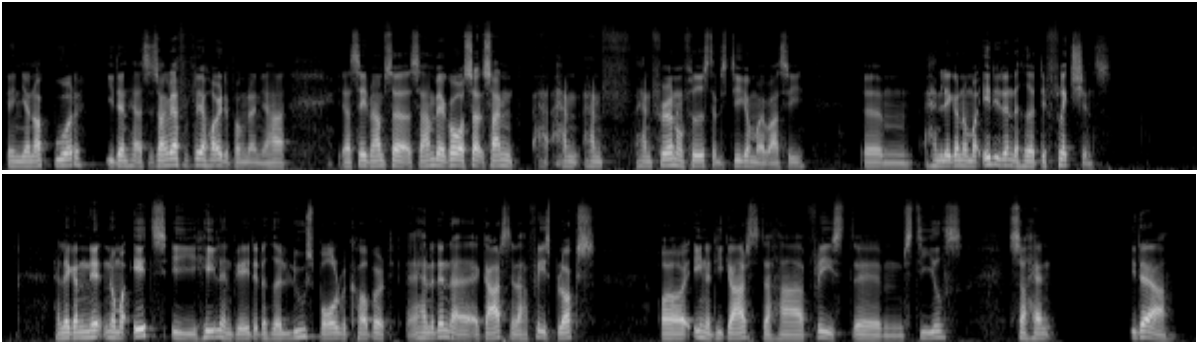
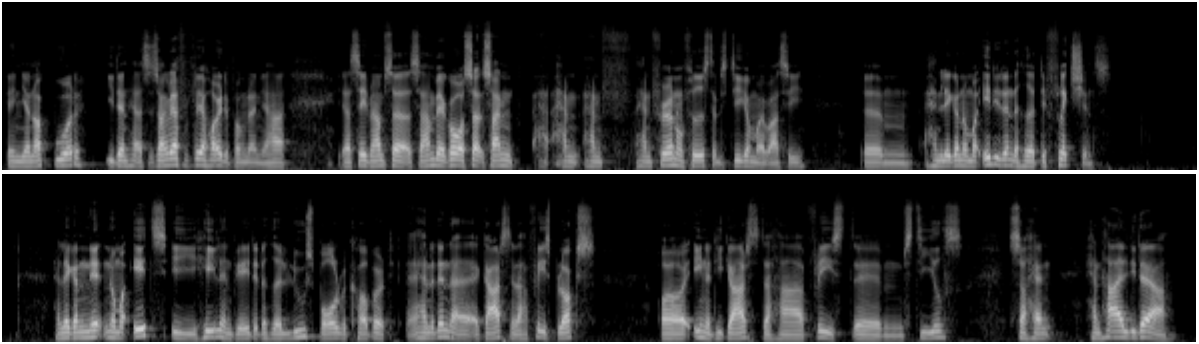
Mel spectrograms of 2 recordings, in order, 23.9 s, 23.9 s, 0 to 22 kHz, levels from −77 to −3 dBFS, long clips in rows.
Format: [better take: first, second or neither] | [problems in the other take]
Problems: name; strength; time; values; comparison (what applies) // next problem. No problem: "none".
second | audio cutting out; at 23 s for 0.5 s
